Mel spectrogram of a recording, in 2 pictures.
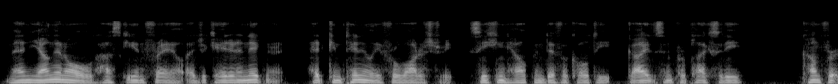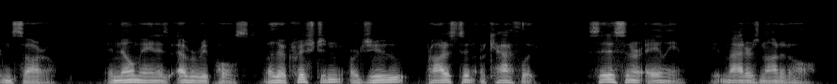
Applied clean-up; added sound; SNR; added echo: none; none; none; none.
